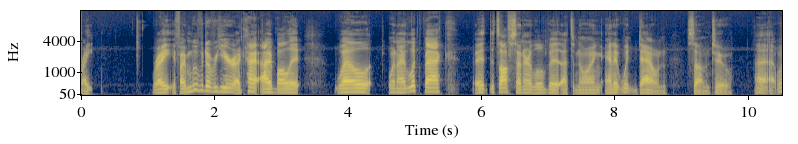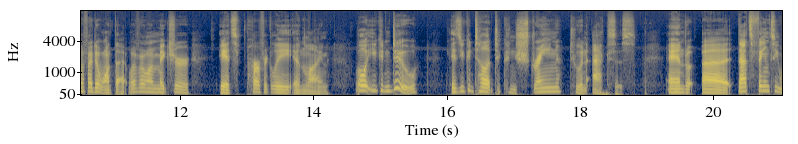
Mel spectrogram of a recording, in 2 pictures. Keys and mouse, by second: 0.8 g, 2.9-3.8 drag, 4.5-6.3 middle drag, 6.9 middle click, 7.9 middle drag, 9.9 ctrl+z, 10.5-11.7 middle drag, 12.8 g, 13.1 z, 13.5 click, 14.0-15.8 middle drag, 16.0-16.3 middle drag.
